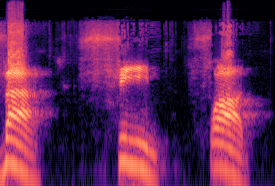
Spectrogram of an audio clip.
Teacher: मखरज number 14 ज़बान की नोक सनाया सुफला और सनाया उलिया के इत्तिसाल से, यानी दांतों को इस तरह बंद करें और दरमियान में ज़बान को लगाएं, ज़ा सीन साद, इनको हरूफ सफीरिया कहते हैं, इसमें सीटी पैदा होती है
